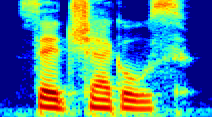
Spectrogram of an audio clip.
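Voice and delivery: ordinary delivery, nothing marked

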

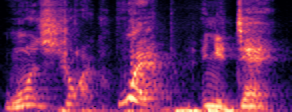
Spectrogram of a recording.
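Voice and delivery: put-on excited Australian accent; loud Steve Irwin. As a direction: bellow the danger like a croc hunter. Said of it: "I'm Steve Irwin".

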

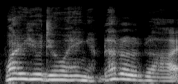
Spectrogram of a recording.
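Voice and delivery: lightly mocked telling-off; retold yelling. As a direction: imitate a scolding work mom. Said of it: "work mom's yelling at me".

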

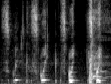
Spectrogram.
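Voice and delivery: tiny high breathy squeaks; mouse squeak. Acted. GM voicing the mouse with soft high squeaks. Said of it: "says the mouse".

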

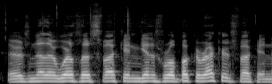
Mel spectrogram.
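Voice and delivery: ordinary delivery

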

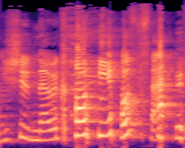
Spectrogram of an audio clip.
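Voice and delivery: loud, high, through laughter; laughing retold outburst. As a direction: cry it out while cracking up.

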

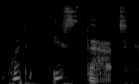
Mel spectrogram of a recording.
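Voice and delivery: slow, whispered bafflement; hushed puzzlement. Retold or imitated. Teenage hostess puzzling over the specials board, whispering. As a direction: whisper it to yourself, word by word. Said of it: "I'm like".

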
